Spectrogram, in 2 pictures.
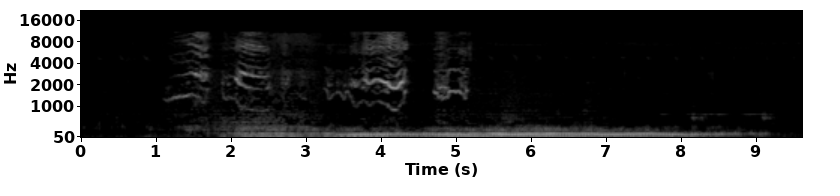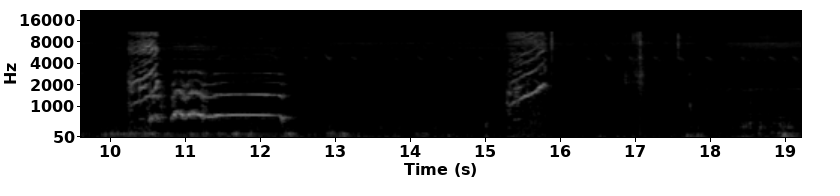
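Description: Birds calling: a run of quick gliding calls in the first few seconds, a longer call held on a steady pitch just past the middle, and a short rising call later on. Under the first calls a low rumble swells and fades by about halfway.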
